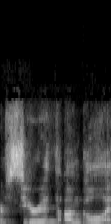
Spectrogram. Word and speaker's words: Cirith Ungol: Number two on the docket today, we're going to be talking about a band called Cirith Ungol, or Cirith Ungol, I think is how they prefer it to be pronounced, which is actually a reference to the Pass of the Spider in the Tolkien Lord of the Rings books.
